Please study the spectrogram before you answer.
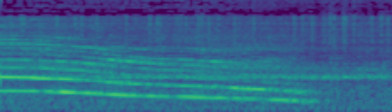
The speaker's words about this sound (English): You know, domesticated house cats, when they're freaked the fuck out, they make some of the craziest noises. Yeah. They do. By the way, this is a bobcat.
